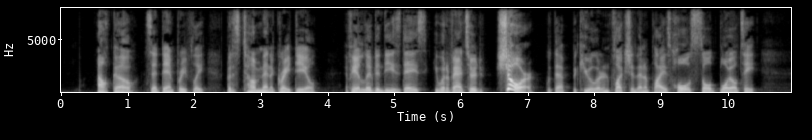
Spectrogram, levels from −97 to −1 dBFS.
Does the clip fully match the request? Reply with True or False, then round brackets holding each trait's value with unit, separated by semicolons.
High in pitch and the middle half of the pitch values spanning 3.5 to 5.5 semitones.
False (105 Hz; 4.1 semitones)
